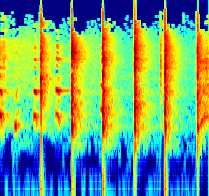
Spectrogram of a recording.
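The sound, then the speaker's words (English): Steady hand clapping, about seven sharp claps at an even pace over two seconds, with a faint laugh-like sound near the start. “We applaud you, even though you are a frigging heretic.”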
